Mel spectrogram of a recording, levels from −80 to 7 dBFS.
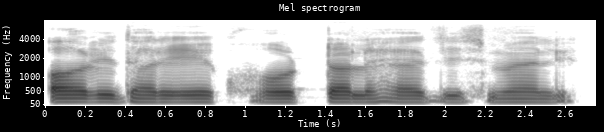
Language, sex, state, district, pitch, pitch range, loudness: Hindi, male, Jharkhand, Deoghar, 120 Hz, 120-125 Hz, -21 LUFS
